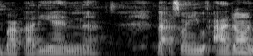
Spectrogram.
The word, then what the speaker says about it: barbadienne: However, females would say je suis Barbadienne. You can hear that N, je suis Barbadienne.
